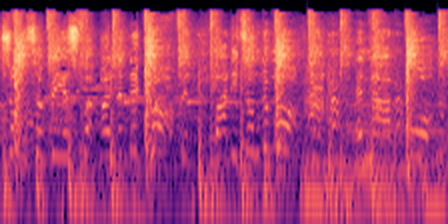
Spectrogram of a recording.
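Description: Horrorcore hip-hop track: rapped vocals over a beat of regular drum hits and a deep bass line.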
